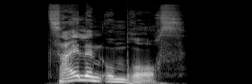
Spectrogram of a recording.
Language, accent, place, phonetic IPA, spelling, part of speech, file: German, Germany, Berlin, [ˈt͡saɪ̯lənˌʔʊmbʁʊxs], Zeilenumbruchs, noun, De-Zeilenumbruchs.ogg
- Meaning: genitive singular of Zeilenumbruch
